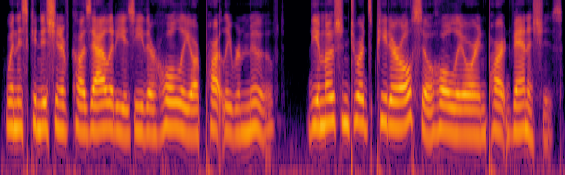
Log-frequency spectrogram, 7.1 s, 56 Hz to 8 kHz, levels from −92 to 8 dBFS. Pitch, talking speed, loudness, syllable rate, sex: 205 Hz, 180 wpm, -17 LUFS, 5.9 syllables/s, female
